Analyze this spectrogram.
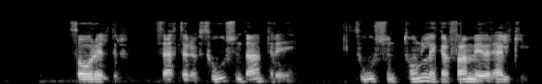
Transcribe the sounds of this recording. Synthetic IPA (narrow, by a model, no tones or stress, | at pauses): θoːwɾɪlt̪ʏɾ̥ | θɛht̪ɛɾʏmθuːsʏnt̪aːnt̪ʰɾeːðɪ | θuːsʏnt̪ʰːonlejkaɾ̥fɾamːɪvɪɾ̥hɛlcɪ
